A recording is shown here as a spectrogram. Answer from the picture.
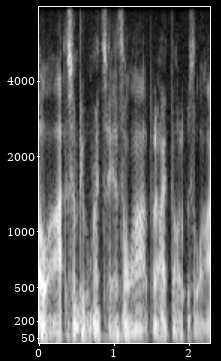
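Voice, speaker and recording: A man with vocal fry at a very fast pace. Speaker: podcast host. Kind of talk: casual monologue. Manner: hesitant, many fillers; sounds stiff and formal.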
